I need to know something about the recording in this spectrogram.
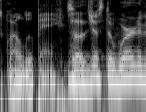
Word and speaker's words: Guadalupe: guadalupe hmm all right so guadalupe how do you say that i think guadalupe yeah that's good i'm thinking spanish is guadalupe so just a word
